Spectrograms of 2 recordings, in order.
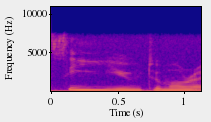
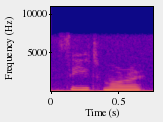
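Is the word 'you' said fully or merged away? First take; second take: fully; merged. First: The word 'you' is said fully and clearly. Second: The word 'you' is merged and shortened. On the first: "it's not always see you tomorrow" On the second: "we merge this"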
